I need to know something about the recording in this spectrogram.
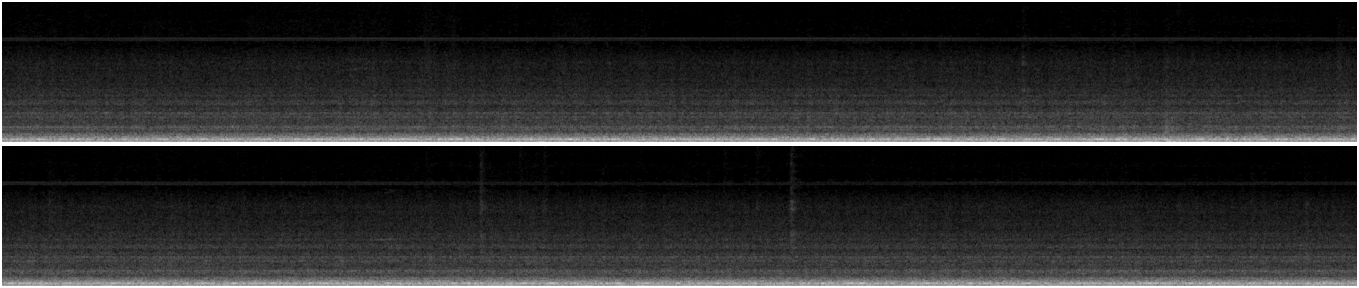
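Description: A train's engine idles with a steady low hum.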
